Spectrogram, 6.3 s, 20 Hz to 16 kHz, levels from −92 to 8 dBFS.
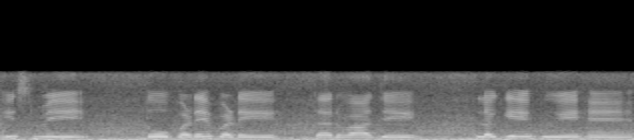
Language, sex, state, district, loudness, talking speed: Hindi, female, Haryana, Jhajjar, -14 LUFS, 75 wpm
